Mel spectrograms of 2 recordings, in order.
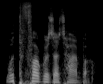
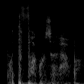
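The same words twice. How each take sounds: First: Said in the usual way. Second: Whispered. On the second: Real, not acted. Vlogger losing his thread, whispering to himself. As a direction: whisper it, much softer. Lost his train of thought.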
